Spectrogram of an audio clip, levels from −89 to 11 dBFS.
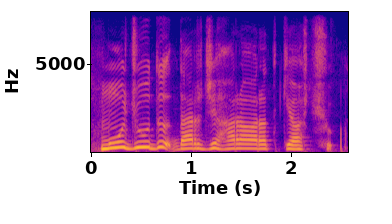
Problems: none marked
